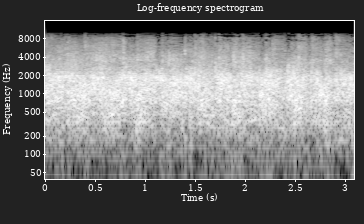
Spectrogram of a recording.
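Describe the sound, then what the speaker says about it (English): Loud, dense applause from an audience thanking the speaker after a session on direct tax amendments, a continuous wash of many hands clapping close by, steady from start to finish with no speech. "let us thank the speaker for his valuable time and knowledge sharing with a round of applause"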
